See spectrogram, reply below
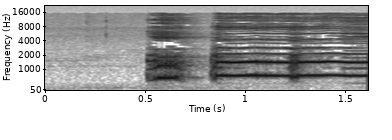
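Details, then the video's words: Rooster crow from a Mechelse Koekoek or Blue de Landes cockerel: a short harsh rising note, a brief gap, then a loud steady drawn-out harmonic crow that is still going when the recording cuts off. "inyue roosters crowing"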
